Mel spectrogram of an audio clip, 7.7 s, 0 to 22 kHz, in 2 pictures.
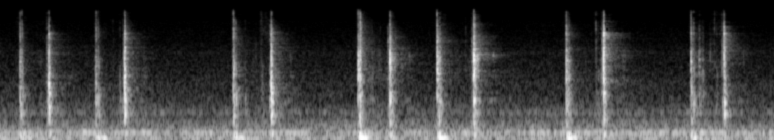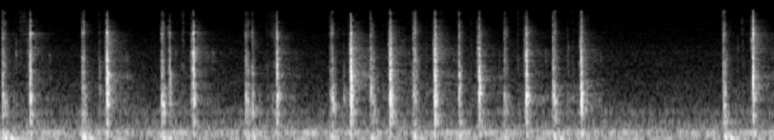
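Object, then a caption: Plastic mechanical keyboard. Fingertips type on the letter keys and the arrow and number-pad area of a white full-size plastic MSI mechanical keyboard with hollow keys. About 37 short, bright, clacky keystrokes come in an uneven rhythm, each dying away almost instantly over a faint low hum.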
